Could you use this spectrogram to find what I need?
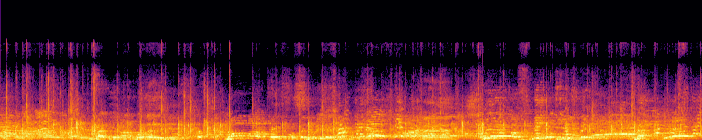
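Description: A crowd of men and women sings and shouts loudly nearby.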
